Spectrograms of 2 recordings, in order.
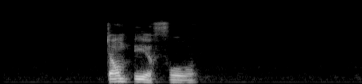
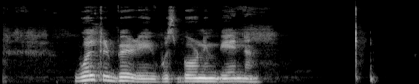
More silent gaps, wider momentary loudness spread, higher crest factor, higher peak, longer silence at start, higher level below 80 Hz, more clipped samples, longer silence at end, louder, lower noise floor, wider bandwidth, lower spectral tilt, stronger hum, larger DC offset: neither; about the same, 15 LU vs 15 LU; about the same, 22 dB vs 20 dB; about the same, -2 dBFS vs 0 dBFS; first, 1.05 s vs 0.3 s; second, -64 dBFS vs -56 dBFS; neither; first, 1.65 s vs 0.45 s; second, -20 LUFS vs -17 LUFS; second, -67 dBFS vs -72 dBFS; second, 7.8 kHz vs 16.5 kHz; about the same, -6.5 dB/octave vs -5.5 dB/octave; neither; neither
